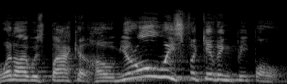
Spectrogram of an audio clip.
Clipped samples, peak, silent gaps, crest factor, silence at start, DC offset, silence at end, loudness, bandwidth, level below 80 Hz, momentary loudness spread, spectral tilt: under 0.1%; -12 dBFS; none; 16 dB; 0 s; under 0.1%; 0.05 s; -28 LUFS; 13.5 kHz; -68 dBFS; 9 LU; -4 dB/octave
